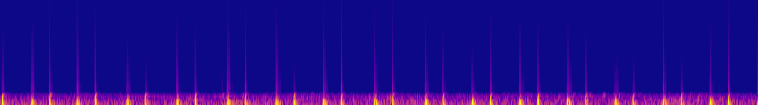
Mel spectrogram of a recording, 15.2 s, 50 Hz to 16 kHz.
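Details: Real recording of a normal heartbeat: steady, regular lub-dub at about 63 beats per minute, a normal resting rate.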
